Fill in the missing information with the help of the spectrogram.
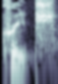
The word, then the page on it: creeps: British English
